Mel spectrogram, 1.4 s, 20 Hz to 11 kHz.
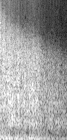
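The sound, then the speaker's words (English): An artillery shell being fired at a 27-degree projection: a heavy blast with a deep, rumbling low end that stays loud and slowly decays over about a second and a half, with no voices. “Can't see the shell land, sir.”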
